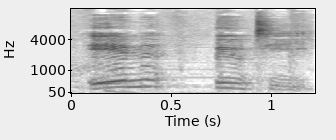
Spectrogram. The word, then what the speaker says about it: ENBUTY: working with today is in beauty e-n-b-u-t-y i had to spell it out because i want to make sure that i'm saying it right look at this beautiful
